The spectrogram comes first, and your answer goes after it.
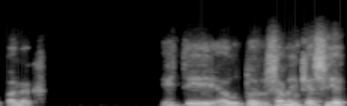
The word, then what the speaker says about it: Pollock: Había un autor, un pintor norteamericano, Pollock, se escribe Pollock, se escribe Pollock, se dice Pollock.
